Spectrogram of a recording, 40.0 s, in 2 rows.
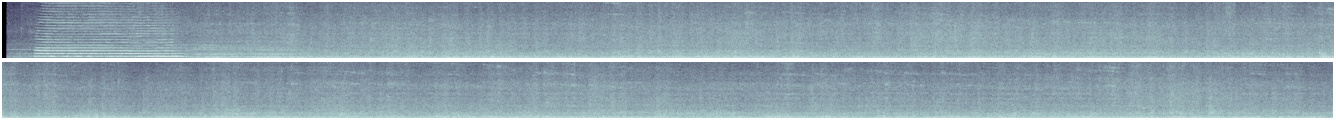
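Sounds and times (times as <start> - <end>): locomotive horn blast: 0.1 - 4.7
freight train rumbling past: 0.1 - 39.9.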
